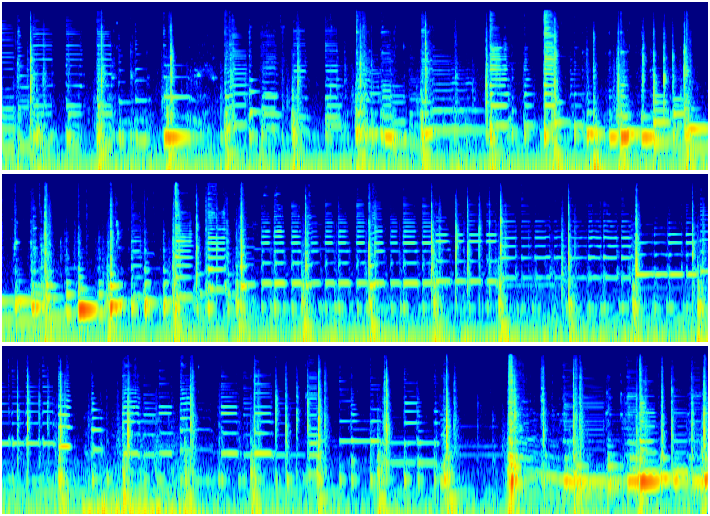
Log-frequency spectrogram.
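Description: Acoustic guitar playing an instrumental break in a song: quick picked notes, with some notes held and slid in pitch in the middle of the passage. A steady low hum runs underneath.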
